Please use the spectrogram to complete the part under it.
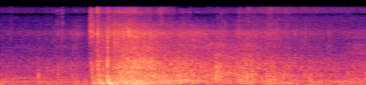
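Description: A fiery explosion bursts with a loud roar.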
